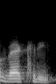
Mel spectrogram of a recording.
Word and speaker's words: वैखरी: इसको हम लोग कहते हैं वैखरी इसका प्रोनाउंसिएशन होगा वैखरी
